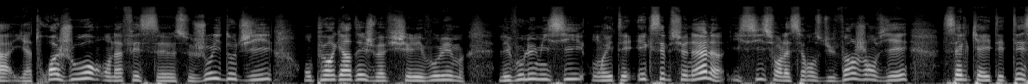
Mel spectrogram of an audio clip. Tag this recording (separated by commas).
Speech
